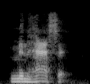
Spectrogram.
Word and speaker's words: Manhasset: Manhasset.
